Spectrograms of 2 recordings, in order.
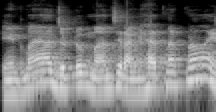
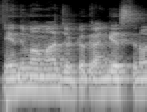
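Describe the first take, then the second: First: Flowing, melodic Godavari-style delivery. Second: Clipped, sharp Telangana-style delivery. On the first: "మీరు Godavari slang లో చెప్పమంటాడు" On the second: "ఇప్పుడు నేను ఎట్లా చెప్తా, ... అని అంటాం ఇక్కడైతే"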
